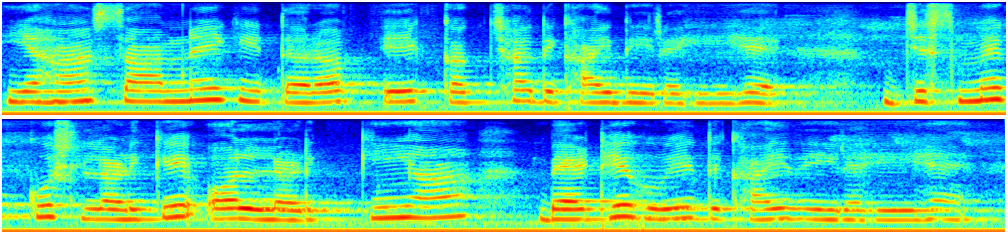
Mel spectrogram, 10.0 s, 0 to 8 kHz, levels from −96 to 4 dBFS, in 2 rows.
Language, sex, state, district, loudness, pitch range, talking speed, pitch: Hindi, male, Uttar Pradesh, Lalitpur, -17 LUFS, 225-255 Hz, 125 wpm, 240 Hz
